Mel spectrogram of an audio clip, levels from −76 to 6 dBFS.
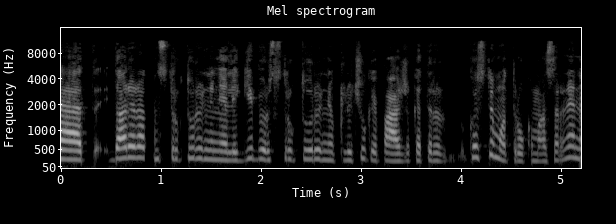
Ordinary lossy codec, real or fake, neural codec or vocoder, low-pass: MP3, 48 kbps; real; none; 14.4 kHz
